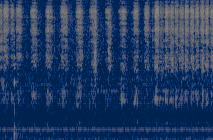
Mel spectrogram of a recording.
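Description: A wooden graphite pencil scratches and shades a loose paper sheet lying on top of a flat spiral paper sketchbook. Quick, repeated strokes make a soft, bright, papery rasp that pulses in a steady rhythm over a faint constant low hum.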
